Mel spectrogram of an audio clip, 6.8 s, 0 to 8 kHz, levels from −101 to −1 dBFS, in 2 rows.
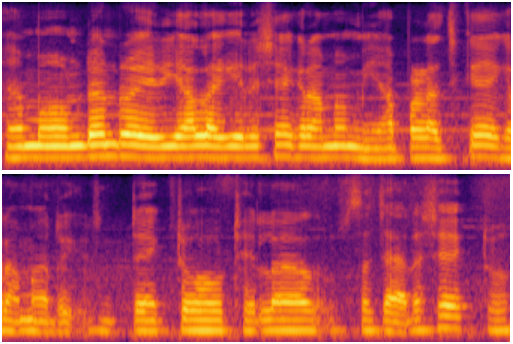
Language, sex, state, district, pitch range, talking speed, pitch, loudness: Maithili, male, Bihar, Begusarai, 140-155 Hz, 195 wpm, 150 Hz, -15 LUFS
